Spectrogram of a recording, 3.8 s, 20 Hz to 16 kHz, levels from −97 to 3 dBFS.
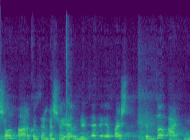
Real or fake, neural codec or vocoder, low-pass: fake; autoencoder, 48 kHz, 32 numbers a frame, DAC-VAE, trained on Japanese speech; 14.4 kHz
